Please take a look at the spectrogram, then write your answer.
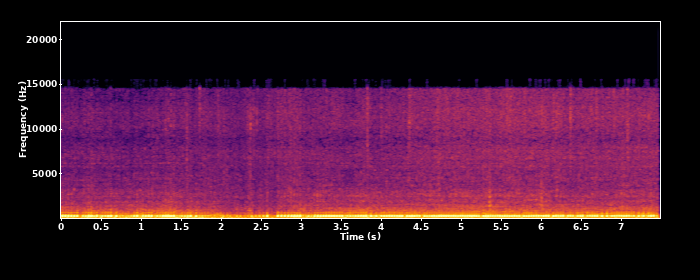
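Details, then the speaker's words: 1985 Honda FourTrax TRX250 single-cylinder ATV just started on the kickstarter, high compression: fast, even thumping with a small rev dip, running cleanly with some pep; it tends to idle down until it stalls. "If I would have let it idle, it would have idled down until it would shut off."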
